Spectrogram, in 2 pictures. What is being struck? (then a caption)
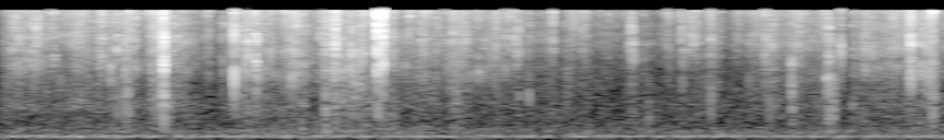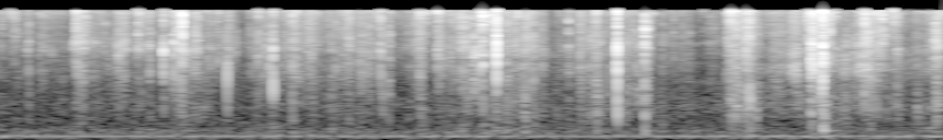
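Foil-wrapped chocolate coins in a mesh bag. A mesh net bag of silver foil-wrapped chocolate coins is crinkled and scratched with nails. The result is a dense run of bright, crackly crinkling with quick sharp snaps throughout, over a faint steady low hum.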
